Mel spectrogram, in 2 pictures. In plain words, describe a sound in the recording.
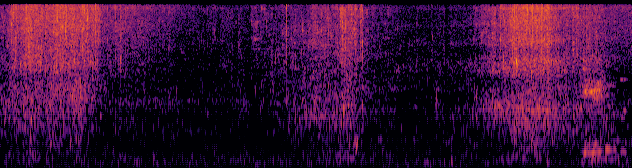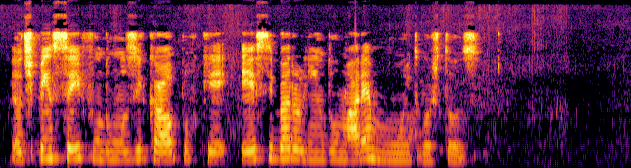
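Small waves lap gently at the water's edge.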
